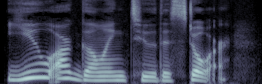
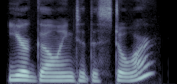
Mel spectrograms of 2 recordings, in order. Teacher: with a slight lift on store. That lift is the melody of a question.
